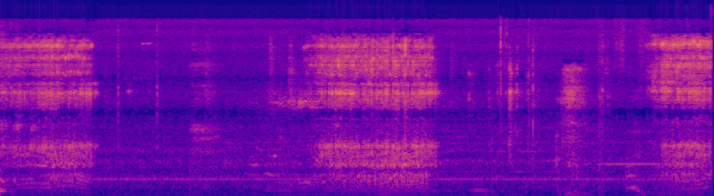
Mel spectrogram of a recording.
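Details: Rough, rattling snores in recurring bursts with a steady tone and room noise in the background; snoring.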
